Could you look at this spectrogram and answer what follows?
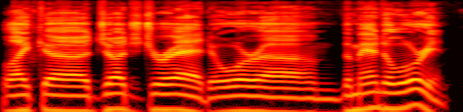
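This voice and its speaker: A man's voice: medium pitch, steady tone, slow pace, a little mellow, smooth, no room sound, clean studio sound. A man co-hosting a podcast, chatting casually and informally, with swearing thrown in. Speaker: podcast co-host. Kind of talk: casual banter about films and pop culture.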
